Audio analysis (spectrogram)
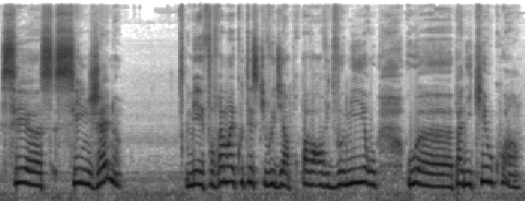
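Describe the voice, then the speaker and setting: A woman in her thirties with a husky, slightly hoarse voice, chatting casually to her viewers with many hesitations. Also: a little high, normal speed, warm tone. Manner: hesitant, many fillers, talks directly to viewers. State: hoarse after flu, coughing. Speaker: lifestyle vlogger.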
